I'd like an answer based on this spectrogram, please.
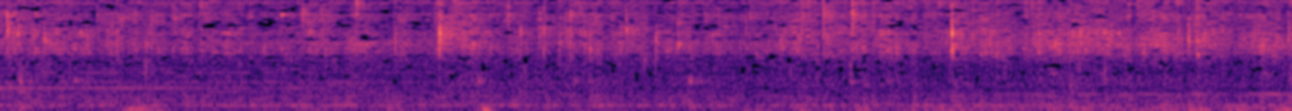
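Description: Kitchen tap running a thin, steady stream of water into a sink.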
